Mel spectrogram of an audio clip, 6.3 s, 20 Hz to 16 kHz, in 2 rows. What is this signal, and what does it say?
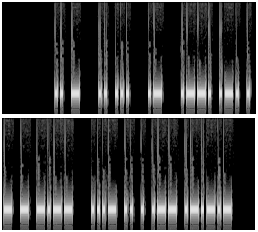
Morse code, heard as a keyed tone, about 36 wpm, 700 Hz. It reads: IT IS A PRETTY VIEW.
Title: Sentences from Top 1000 Words - Review Part 6 - 35wpm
